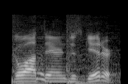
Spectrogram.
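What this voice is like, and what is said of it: Put-on Canadian accent. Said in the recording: “That's the Canadian accent right there... that voice comes from Brad Sinopoli. Like, that's where I got my Canadian accent from”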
